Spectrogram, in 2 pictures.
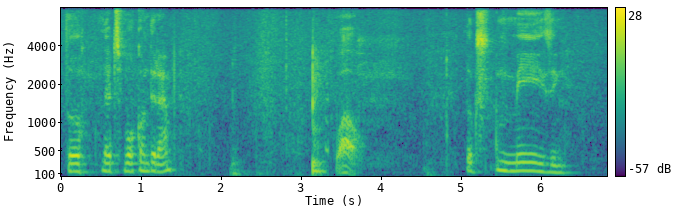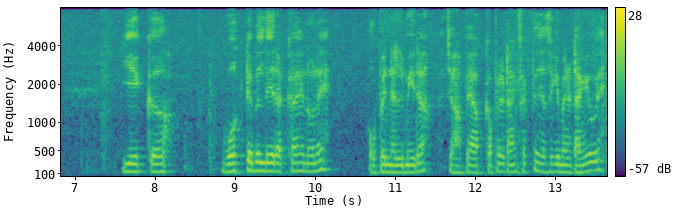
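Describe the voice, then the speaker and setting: A young man, a travel vlogger, excitedly showing off a homestay room at night and slipping English phrases into his talk. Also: medium pitch, slow, long pauses, slight background noise, low-quality recording. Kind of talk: casual vlog walkthrough.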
